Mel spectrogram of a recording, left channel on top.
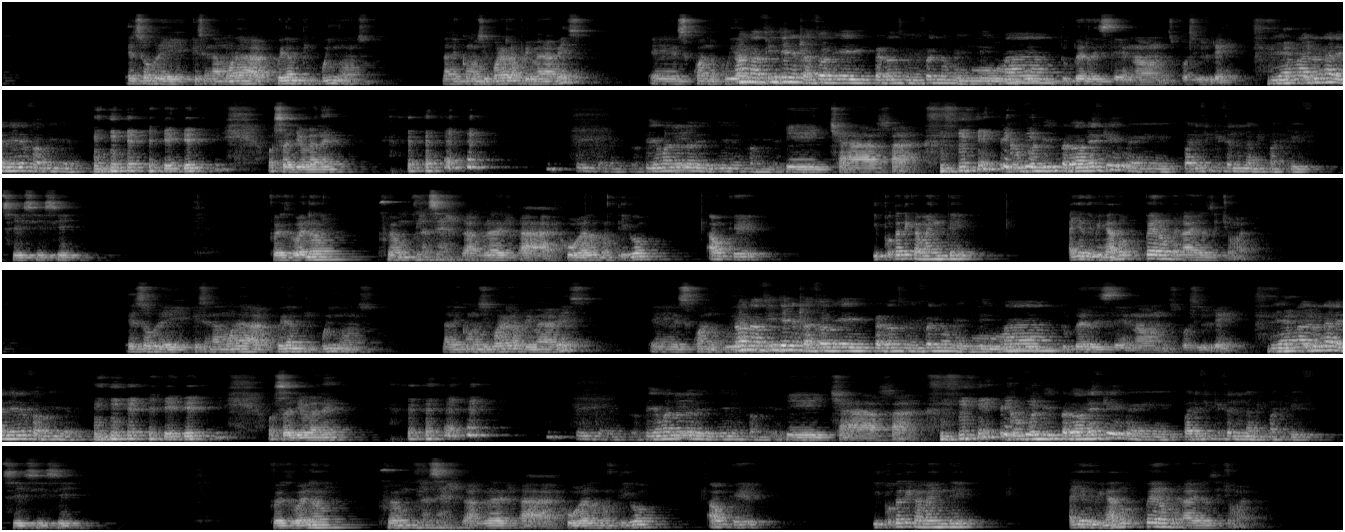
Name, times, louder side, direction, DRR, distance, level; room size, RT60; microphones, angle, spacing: voice 1, 1.2-3.6 4.4-5.8 6.5-7.8 9.5-13.1 14.3-16.7 17.5-18.2 19.1-19.4 20.1-20.3 21.2-23.7 26.8-27.5 29.5-30.2 30.7-33.3 33.9-34.3 35.5-36.5 37.5-39.3, left 1 dB, 50° left, -1 dB, 1.5 m, -26 dB
voice 2, 7.3-10.5 12.7-14.1 19.1-21.2 23.5-26.4, equal, 15° right, -5 dB, 2.9 m, -24 dB
7.6 x 4.0 x 5.3 m, 0.64 s
head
